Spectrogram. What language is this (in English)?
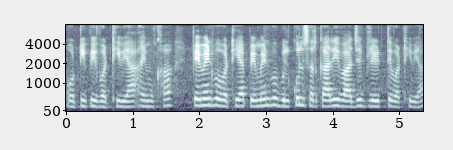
Sindhi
